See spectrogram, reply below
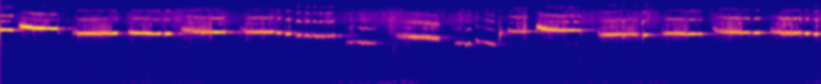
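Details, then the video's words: Remetuk laut, the golden-bellied gerygone, giving continuous sweet high whistles that waver, fall and rise again in quick successive phrases, with a lower dip of notes midway, over a rhythmic low droning hum. "Burung remetuk laut"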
